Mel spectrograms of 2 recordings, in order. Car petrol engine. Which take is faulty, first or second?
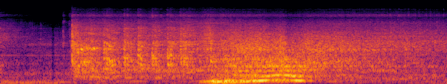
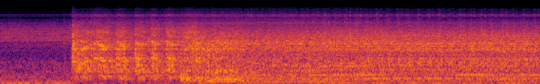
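first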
